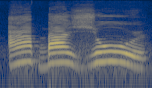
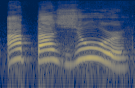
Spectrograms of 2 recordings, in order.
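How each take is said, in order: First: ABAJUR slowly split, a-ba-JUR, last syllable held. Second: ABAJUR with a lengthened final JUR; stressed final syllable. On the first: Teacher repeating for students to hear stress, slow split ABAJUR. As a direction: stretch every syllable of ABAJUR, longest on JUR. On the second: Teacher introducing the word to students, ABAJUR with long JUR. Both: Shown as a demonstration.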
